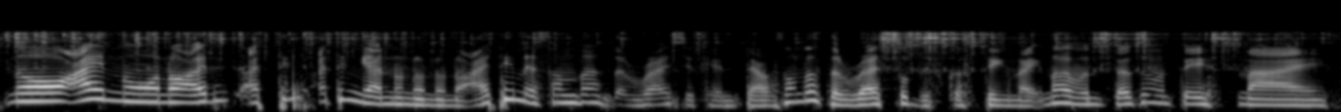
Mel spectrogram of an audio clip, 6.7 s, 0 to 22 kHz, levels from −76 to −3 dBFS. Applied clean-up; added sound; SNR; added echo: neural mask model RNNoise.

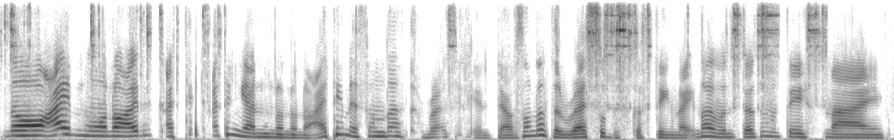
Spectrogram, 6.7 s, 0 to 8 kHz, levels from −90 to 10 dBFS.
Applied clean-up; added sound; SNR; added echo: neural diffusion model UNIVERSE++.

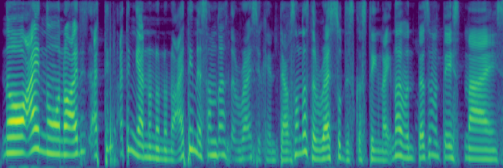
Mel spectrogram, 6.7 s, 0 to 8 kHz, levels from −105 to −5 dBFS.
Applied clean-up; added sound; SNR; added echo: none; none; none; none.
